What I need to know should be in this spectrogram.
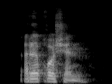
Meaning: see you later
- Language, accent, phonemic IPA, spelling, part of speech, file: French, France, /a la pʁɔ.ʃɛn/, à la prochaine, phrase, LL-Q150 (fra)-à la prochaine.wav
